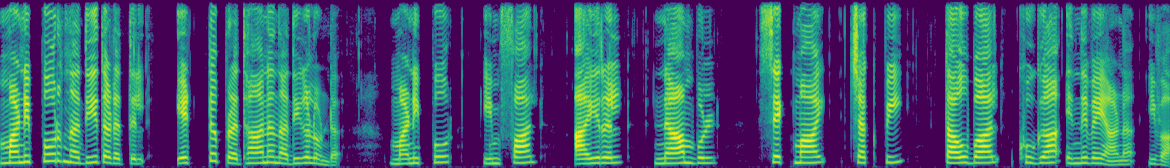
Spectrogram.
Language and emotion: Malayalam, neutral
